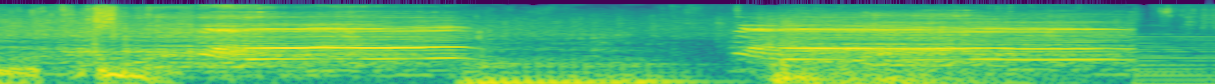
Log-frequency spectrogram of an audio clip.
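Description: Film soundtrack with two long held notes at the same pitch, about a second in and again from about four seconds in. A low rumble runs under them and is loudest with the second note.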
